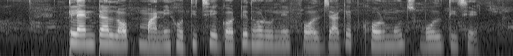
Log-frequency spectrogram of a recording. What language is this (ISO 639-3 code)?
ben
